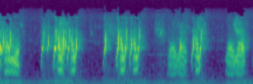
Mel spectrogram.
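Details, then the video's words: A female Common Quail, recorded as a calling sound used for quail hunting, gives harsh, nasal notes in quick bursts of two to four, about one burst per second, with quiet gaps between. "Female Quail Calling Dhoghla Batair ki Awaz"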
